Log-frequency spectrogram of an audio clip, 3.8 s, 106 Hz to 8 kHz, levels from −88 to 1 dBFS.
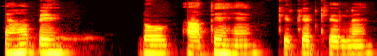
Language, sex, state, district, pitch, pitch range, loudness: Hindi, male, Bihar, Jamui, 130 Hz, 120-135 Hz, -21 LUFS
